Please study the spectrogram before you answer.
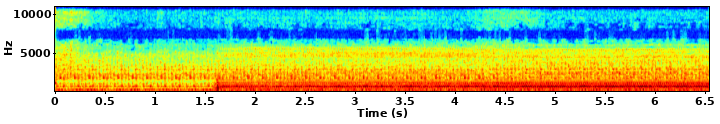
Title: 2006 VW TDI Jetta Knocking and Buzzing sounds behind Passenger side Dashboard￼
